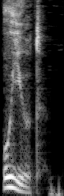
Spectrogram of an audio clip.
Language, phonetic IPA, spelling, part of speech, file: Russian, [ʊˈjut], уют, noun, Ru-уют.ogg
- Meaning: cosiness, comfort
